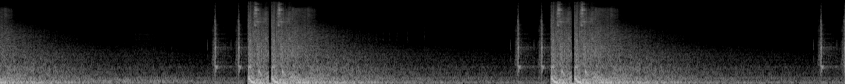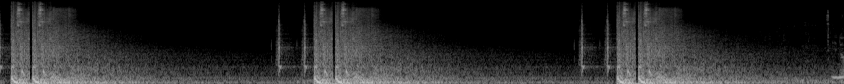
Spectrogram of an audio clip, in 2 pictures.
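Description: Heavy weapon in From the Depths firing in a steady rhythm, five loud booming blasts roughly three seconds apart, each preceded by a faint mechanical click and trailing into a long rumbling decay, with no talking.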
